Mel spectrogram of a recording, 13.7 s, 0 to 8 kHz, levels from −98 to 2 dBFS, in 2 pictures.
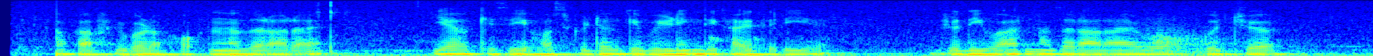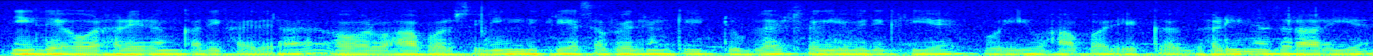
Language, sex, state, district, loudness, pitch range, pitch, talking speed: Hindi, male, Uttar Pradesh, Hamirpur, -36 LUFS, 100-110 Hz, 105 Hz, 260 wpm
